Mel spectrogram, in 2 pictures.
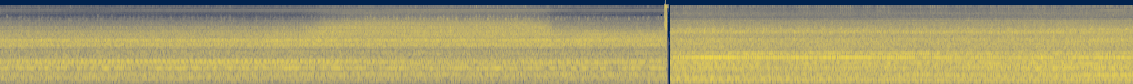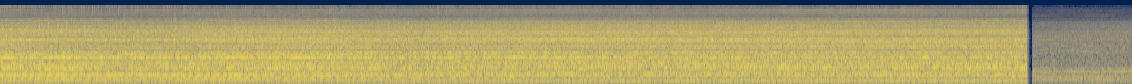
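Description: A milling machine cutter grinds steadily through metal with a high, whining screech.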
